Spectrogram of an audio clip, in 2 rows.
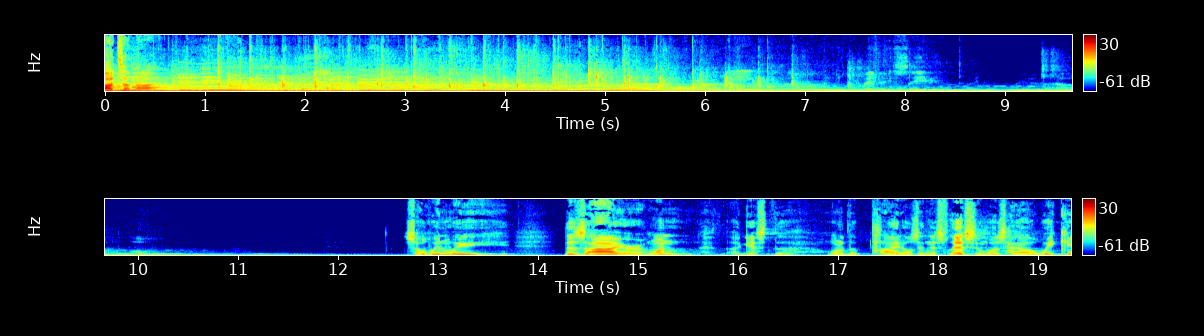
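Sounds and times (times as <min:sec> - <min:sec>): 
speech: 0:00.0 - 0:00.6, 0:12.8 - 0:13.6, 0:14.3 - 0:19.3
crowd clapping: 0:00.0 - 0:08.1
low tonal drone: 0:00.0 - 0:11.8.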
